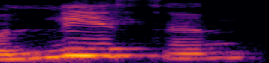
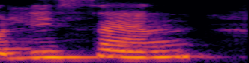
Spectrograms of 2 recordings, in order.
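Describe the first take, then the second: First: Listen punched on its first syllable, "LIS-en"; stress on first syllable. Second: Listen mis-stressed on its last syllable, "li-SEN"; stress on second syllable. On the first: English teacher shows students the correct way, listen stressed at the start. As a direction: hit LIS, let -en fall away. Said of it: "yo digo listen". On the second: English teacher shows students how not to say it, listen stressed on the final syllable. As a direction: say listen with the punch wrongly on -sen. La fuerza que se emite ... está al inicio y no al final. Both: Shown as a demonstration.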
